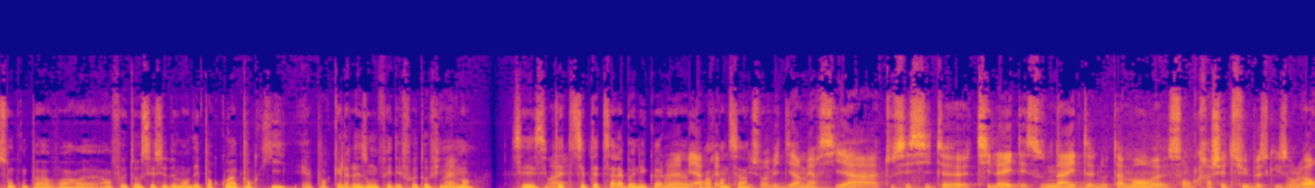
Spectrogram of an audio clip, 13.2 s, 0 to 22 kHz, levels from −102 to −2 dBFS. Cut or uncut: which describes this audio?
uncut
